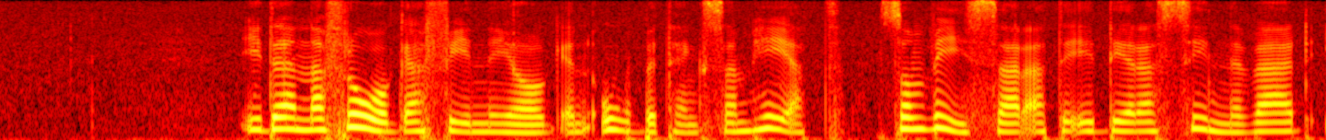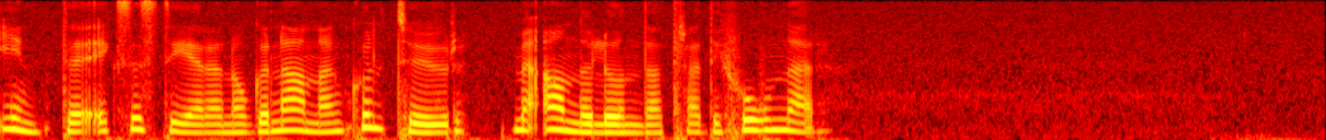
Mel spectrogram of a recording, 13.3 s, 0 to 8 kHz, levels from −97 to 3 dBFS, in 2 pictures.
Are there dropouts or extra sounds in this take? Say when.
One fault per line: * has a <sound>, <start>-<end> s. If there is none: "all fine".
all fine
